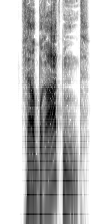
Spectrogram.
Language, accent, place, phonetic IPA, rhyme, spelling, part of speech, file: German, Germany, Berlin, [fɛɐ̯ˈbʁaːtn̩t], -aːtn̩t, verbratend, verb, De-verbratend.ogg
- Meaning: present participle of verbraten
